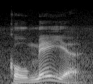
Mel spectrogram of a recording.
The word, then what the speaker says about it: colmeia: palavra aqui ó e cuja pronúncia clássica e correta é página em Colmeia com 6 ele foi lá a Colmeia e pegou Mel Só que a gente passar na Falar o quê Colmeia Colmeia Colmeia Colmeia o que o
